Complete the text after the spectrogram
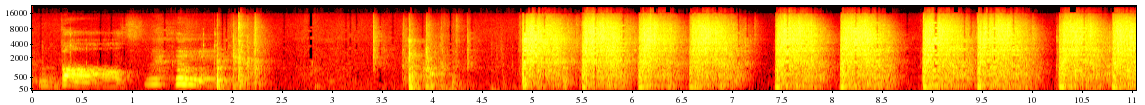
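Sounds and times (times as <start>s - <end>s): blender grinding bursts: 4.9s - 11.0s.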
